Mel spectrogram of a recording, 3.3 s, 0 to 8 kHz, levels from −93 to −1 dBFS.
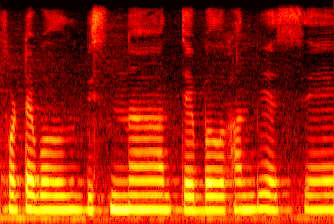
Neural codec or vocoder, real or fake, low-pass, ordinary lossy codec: none; real; 7.2 kHz; none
